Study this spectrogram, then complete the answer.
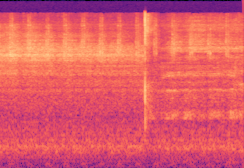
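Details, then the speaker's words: DeLonghi PrimaDonna Elite Experience after repair, hot chocolate jug running: quiet, even motor whirr with a soft regular pulse and a single click; chocolate stirrer mixing normally. "Well, it should be a liquid but I'm impressed Listen, it works"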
